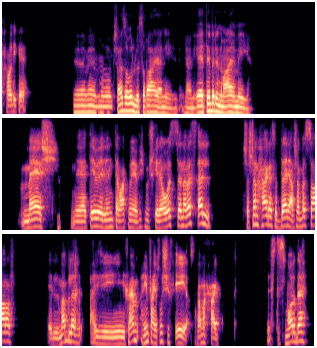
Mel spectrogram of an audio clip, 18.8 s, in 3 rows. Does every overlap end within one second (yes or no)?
yes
